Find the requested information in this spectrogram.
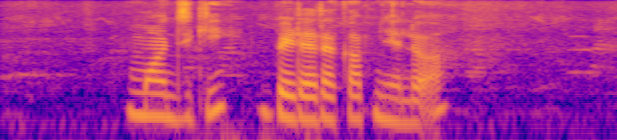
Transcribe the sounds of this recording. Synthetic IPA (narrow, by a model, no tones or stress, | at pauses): mɔd͡ʒɡibeɽaɾakapɲɛlɔʔa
